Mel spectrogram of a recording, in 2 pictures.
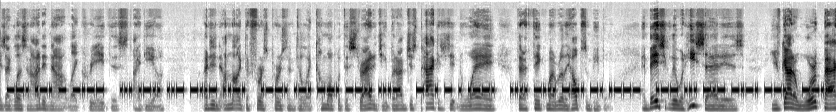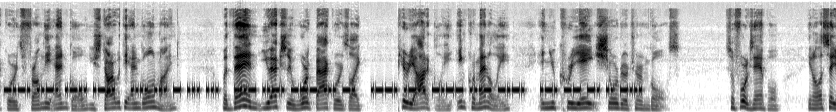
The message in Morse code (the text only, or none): … SLUXF PRGZV NETEP HBGNJ WSKCG QCFLL HSTSS KFOSN PLYVC RMNIB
